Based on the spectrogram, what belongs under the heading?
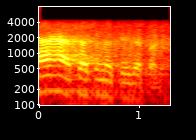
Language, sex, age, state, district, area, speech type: Bengali, male, 18-30, West Bengal, Purba Bardhaman, urban, conversation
